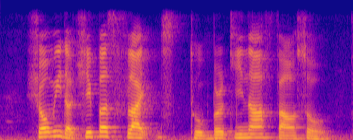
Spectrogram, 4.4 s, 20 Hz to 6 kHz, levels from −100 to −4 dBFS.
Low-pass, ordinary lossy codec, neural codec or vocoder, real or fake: 5.4 kHz; none; none; real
